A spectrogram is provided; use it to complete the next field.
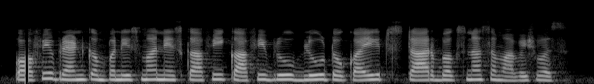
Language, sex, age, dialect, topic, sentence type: Marathi, female, 56-60, Northern Konkan, agriculture, statement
